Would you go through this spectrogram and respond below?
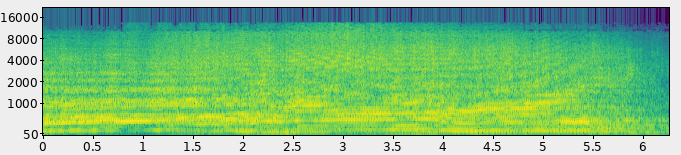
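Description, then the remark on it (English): Roaring drag race car engines at full throttle, a loud sustained howl with rising and shifting pitch as the cars accelerate hard down the track, fading slightly at the end. No talking. “This is going to be a big drag race going on.”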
